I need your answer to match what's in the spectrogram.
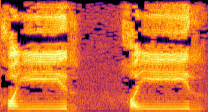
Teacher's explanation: تقف هكذا بالترقيق خير، لأن قبلها ياء ساكنة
